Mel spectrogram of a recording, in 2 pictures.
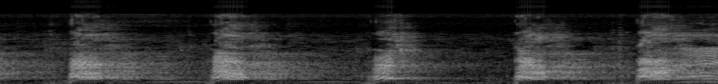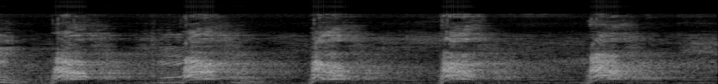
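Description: A dog barking steadily, about once a second, ten barks in all, each trailing off briefly before the next.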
